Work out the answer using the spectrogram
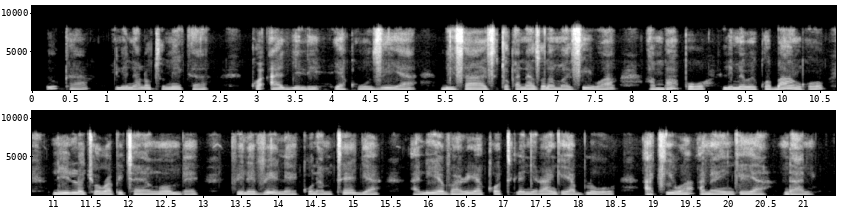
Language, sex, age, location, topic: Swahili, female, 25-35, Dar es Salaam, finance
